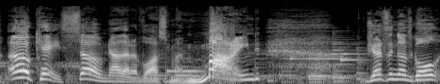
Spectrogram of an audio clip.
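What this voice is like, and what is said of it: Usual voice. Nothing is said of it.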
